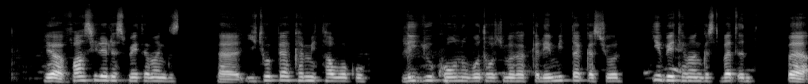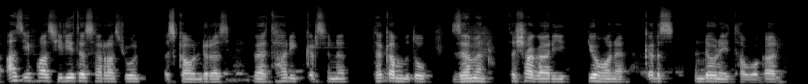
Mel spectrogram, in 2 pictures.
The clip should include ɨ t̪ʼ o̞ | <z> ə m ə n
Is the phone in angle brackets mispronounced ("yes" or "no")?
no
